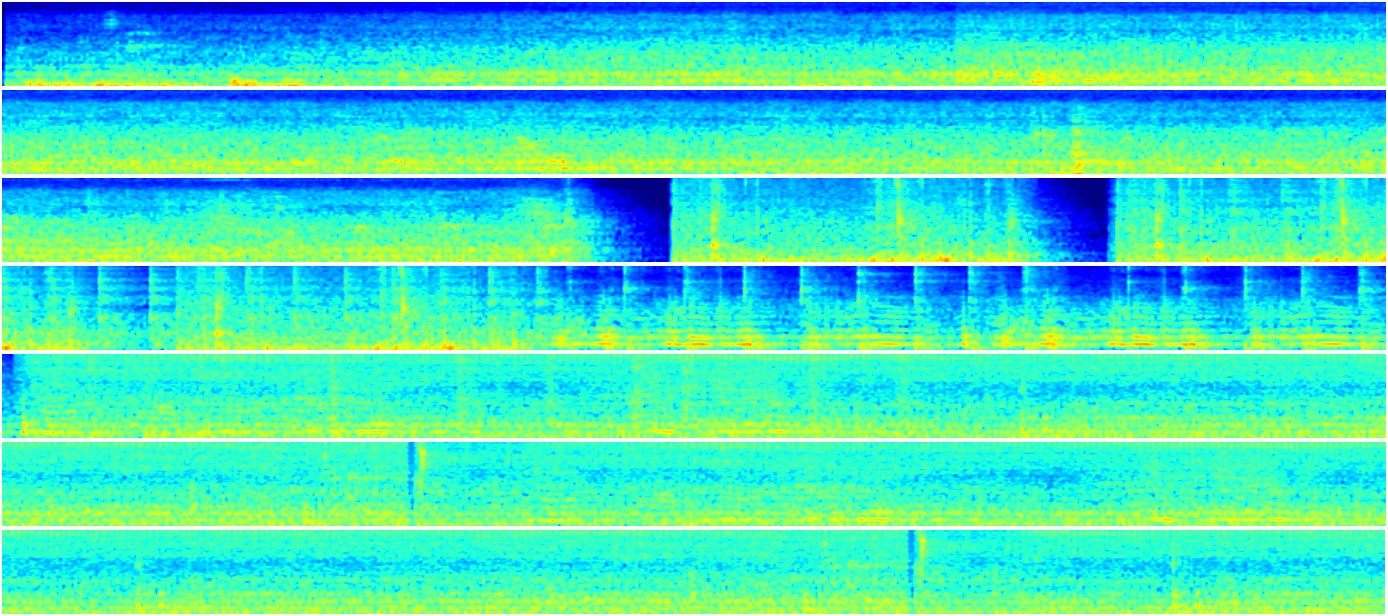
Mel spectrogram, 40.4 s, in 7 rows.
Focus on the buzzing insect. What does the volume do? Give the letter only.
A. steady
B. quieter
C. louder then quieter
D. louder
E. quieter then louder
A.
